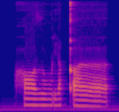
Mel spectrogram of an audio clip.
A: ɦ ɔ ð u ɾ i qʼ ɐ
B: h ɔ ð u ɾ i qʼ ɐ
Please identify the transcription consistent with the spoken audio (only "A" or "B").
B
